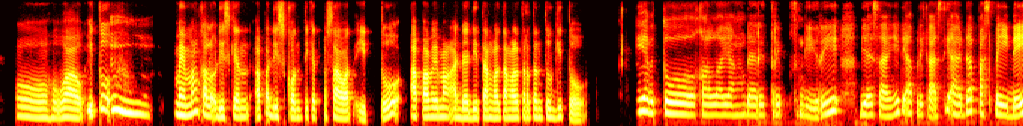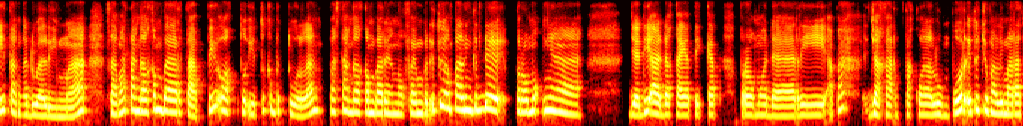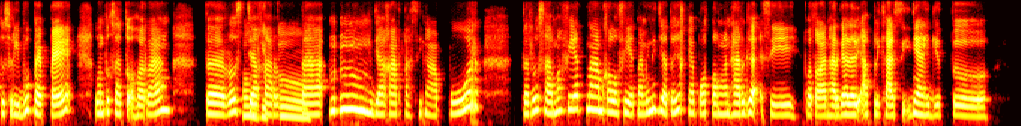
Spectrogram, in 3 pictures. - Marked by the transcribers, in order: tapping; in English: "payday"
- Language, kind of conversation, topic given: Indonesian, podcast, Tips apa yang kamu punya supaya perjalanan tetap hemat, tetapi berkesan?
